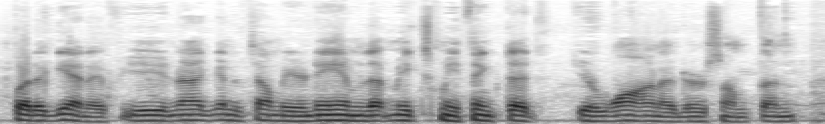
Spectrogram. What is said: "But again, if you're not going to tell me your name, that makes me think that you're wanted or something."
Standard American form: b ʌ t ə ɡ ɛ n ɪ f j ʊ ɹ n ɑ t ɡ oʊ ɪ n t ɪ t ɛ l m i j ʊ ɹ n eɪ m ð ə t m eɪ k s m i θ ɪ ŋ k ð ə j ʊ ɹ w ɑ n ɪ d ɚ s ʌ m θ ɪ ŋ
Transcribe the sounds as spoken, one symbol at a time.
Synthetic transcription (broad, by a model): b ʌ t ə ɡ ɛ n ɪ f j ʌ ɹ n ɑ t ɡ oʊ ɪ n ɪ t ɛ l m i j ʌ ɹ n eɪ m ð ə t m eɪ k s m i θ ɪ ŋ k ð ə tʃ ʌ ɹ w ɑ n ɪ d ɚ s ʌ m θ ɪ ŋ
